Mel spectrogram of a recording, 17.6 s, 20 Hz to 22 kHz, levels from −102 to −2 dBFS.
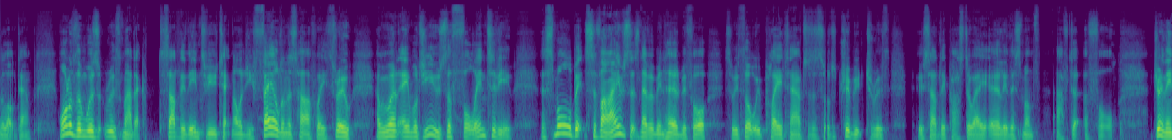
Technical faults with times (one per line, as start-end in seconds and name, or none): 11.49-13.00 repeated stalls (stutter)
13.56-13.69 call audio freeze
14.52-14.98 jitter buffer slow-down
17.22-17.54 jitter buffer speed-up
